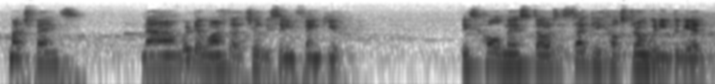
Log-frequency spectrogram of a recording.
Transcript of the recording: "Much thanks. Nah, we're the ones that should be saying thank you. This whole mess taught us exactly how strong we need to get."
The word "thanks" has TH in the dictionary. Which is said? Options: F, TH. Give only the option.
F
